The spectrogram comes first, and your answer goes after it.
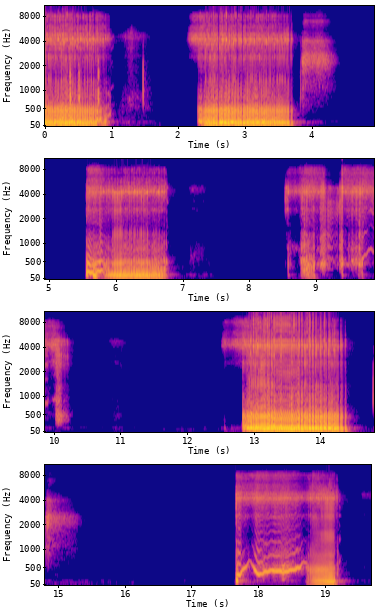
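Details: Rhythmic snoring from a sleeping French Bulldog puppy, loud rumbling breaths alternating with quieter wheezy, whistling exhalations, roughly every two to three seconds over a quiet background.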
